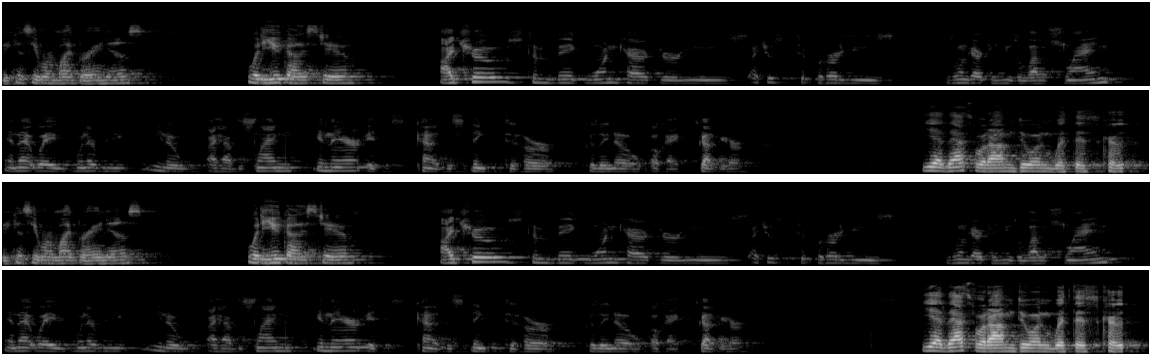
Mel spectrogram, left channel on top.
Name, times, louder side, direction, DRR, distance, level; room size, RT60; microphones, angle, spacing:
voice 1, 0.0-1.4 2.5-3.5, equal, 30° right, 3.4 m, -32 dB
voice 2, 4.4-8.9 9.4-11.1 11.5-17.0 17.4-18.9, right 1 dB, 10° left, 2.2 m, -42 dB
voice 3, 20.7-22.7, right 4 dB, 60° right, 1.4 m, -24 dB
27.5 x 22.0 x 8.4 m
head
